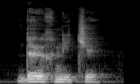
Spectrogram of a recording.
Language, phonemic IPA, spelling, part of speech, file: Dutch, /ˈdøxnicə/, deugnietje, noun, Nl-deugnietje.ogg
- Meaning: diminutive of deugniet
